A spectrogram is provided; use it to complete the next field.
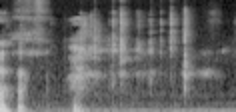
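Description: Quick, irregular clacking of keys on a computer keyboard, moderately loud, with a steady low hum underneath and no one speaking.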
